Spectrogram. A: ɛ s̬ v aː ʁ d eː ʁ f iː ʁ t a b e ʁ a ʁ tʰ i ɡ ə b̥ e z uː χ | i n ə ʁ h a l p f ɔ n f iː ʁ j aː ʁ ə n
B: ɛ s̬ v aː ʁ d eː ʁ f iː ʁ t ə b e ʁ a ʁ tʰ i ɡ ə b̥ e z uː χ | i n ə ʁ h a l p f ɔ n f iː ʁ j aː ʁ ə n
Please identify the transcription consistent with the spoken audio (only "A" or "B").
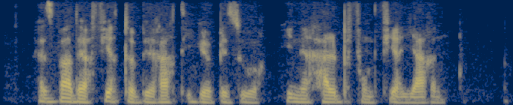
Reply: B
